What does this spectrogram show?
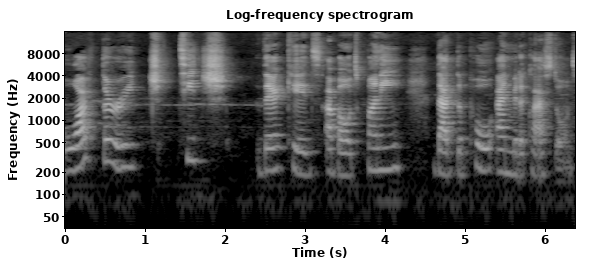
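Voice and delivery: very slow, careful, word-by-word reading. Reading a favorite book's subtitle aloud, reading very slowly. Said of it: "I had to read that very slow".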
